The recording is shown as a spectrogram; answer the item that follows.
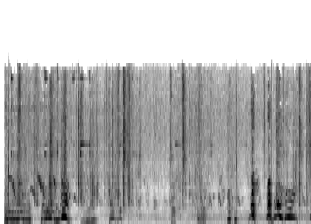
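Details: Pet Chihuahua playing with a toy bowling ball, making wavering, whiny vocal growls in short bursts that rise and fall, with quieter gaps and rattling knocks from the toy.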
